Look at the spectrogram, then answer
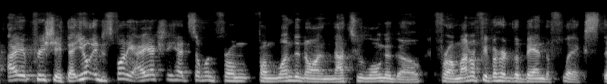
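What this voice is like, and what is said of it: Thick New York Long Island accent. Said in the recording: “I have a pretty thick New York, Long Island, New York accent. ... You do. It's my favorite of all the American accents.”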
